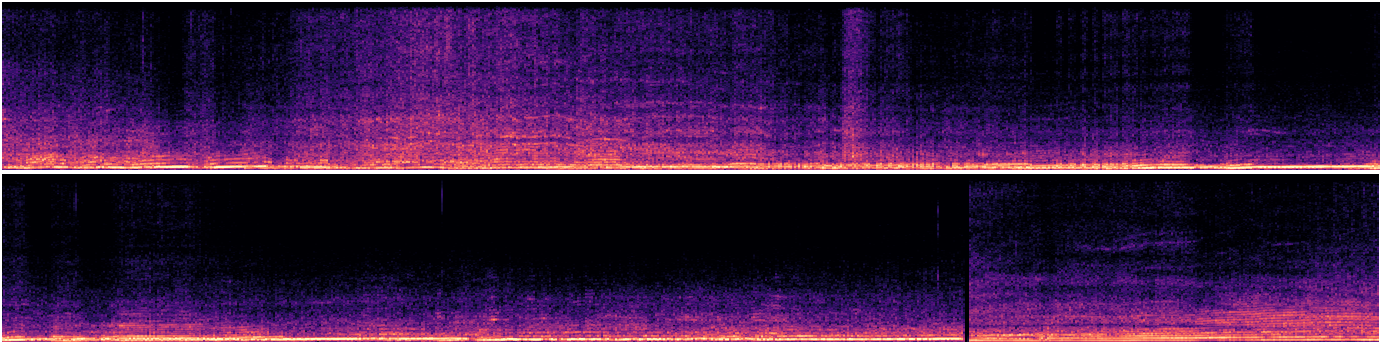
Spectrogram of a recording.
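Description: Several racing car engines roar and rev hard nearby.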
